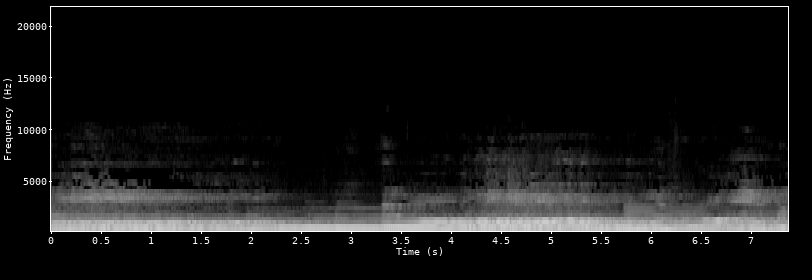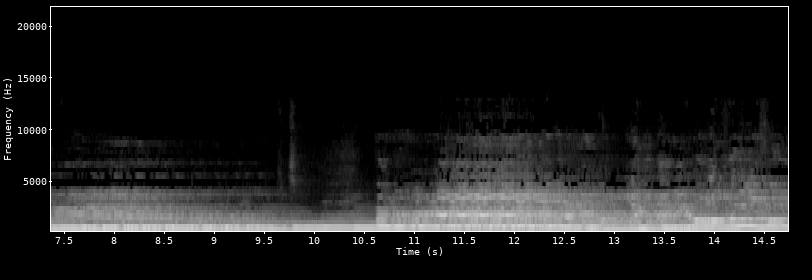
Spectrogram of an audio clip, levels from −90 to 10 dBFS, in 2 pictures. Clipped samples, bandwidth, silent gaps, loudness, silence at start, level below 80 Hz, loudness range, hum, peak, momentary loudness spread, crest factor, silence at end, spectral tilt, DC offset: under 0.1%; 5.8 kHz; none; -15 LUFS; 0 s; -48 dBFS; 3 LU; none; -4 dBFS; 6 LU; 12 dB; 0 s; -8.5 dB/octave; under 0.1%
